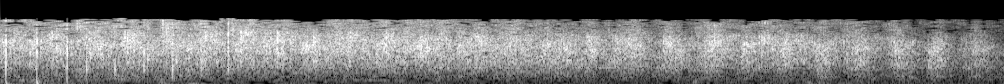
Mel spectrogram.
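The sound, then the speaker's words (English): A crowd applauds two men steadily for several seconds, a dense, continuous patter of many hands clapping at a fairly loud, even level with no voices over it. “Could I ask everyone to please join me in giving both of these men a good round of applause?”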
